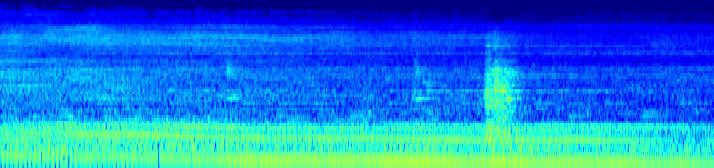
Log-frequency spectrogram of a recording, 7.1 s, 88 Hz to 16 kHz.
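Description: Diesel engine of a 4x4 borewell-drilling-rig truck running steadily as it drives over rough ground, growing fainter as it moves away. A short, loud burst of noise cuts in about five seconds in.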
